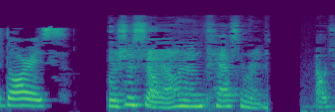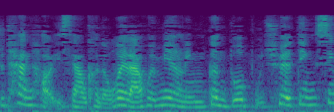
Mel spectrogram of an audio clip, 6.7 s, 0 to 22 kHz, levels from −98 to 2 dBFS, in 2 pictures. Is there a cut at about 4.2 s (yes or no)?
yes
